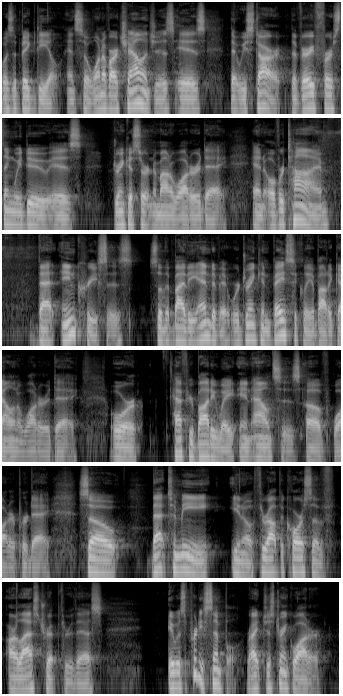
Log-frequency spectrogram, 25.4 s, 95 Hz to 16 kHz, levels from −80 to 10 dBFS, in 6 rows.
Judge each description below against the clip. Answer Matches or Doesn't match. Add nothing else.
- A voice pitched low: Matches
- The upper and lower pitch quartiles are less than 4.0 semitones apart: Doesn't match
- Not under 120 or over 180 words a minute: Doesn't match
